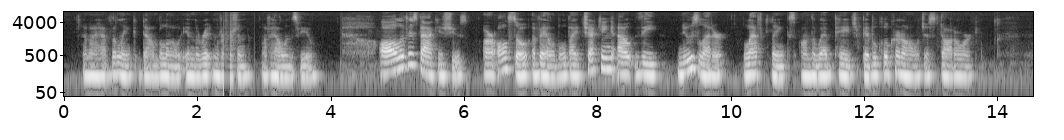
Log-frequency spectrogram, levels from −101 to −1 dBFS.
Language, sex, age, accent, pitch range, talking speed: English, female, 50-69, American, 135-165 Hz, 135 wpm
